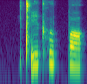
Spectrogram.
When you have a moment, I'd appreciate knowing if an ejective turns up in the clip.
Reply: yes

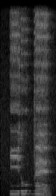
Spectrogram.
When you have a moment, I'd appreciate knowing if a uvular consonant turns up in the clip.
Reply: no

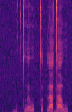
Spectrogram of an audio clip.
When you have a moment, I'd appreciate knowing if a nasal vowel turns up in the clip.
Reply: no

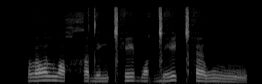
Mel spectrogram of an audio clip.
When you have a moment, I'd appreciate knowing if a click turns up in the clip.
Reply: yes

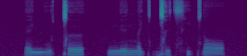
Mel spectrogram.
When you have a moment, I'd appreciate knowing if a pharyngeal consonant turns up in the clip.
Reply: no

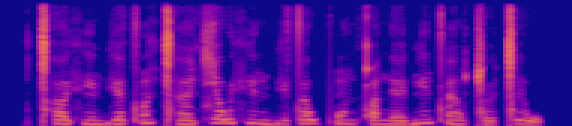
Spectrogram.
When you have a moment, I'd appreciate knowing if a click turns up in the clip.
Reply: yes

